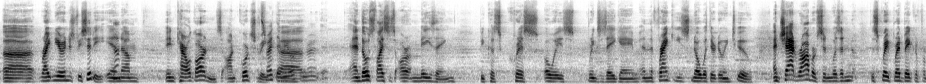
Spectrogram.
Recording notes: LIVE FROM INDUSTRY CITY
